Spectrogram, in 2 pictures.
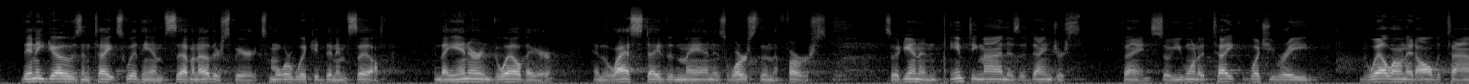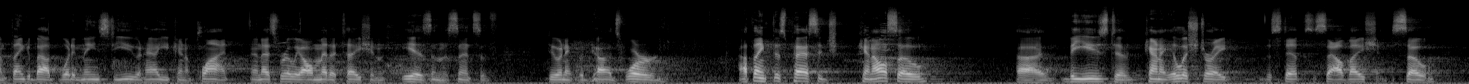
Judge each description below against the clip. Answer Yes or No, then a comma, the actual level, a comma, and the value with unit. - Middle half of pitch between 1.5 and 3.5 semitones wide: Yes, narrow, 2.4 semitones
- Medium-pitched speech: No, low, 115 Hz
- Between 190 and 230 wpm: Yes, fast, 205 wpm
